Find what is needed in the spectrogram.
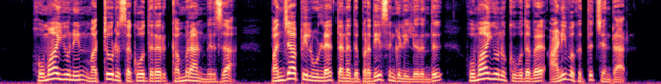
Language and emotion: Tamil, neutral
